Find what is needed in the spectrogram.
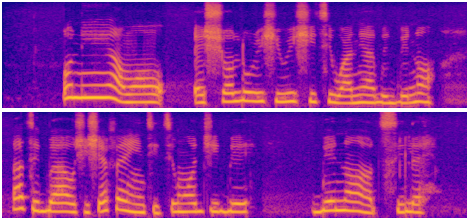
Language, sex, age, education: Yoruba, female, 15-29, tertiary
